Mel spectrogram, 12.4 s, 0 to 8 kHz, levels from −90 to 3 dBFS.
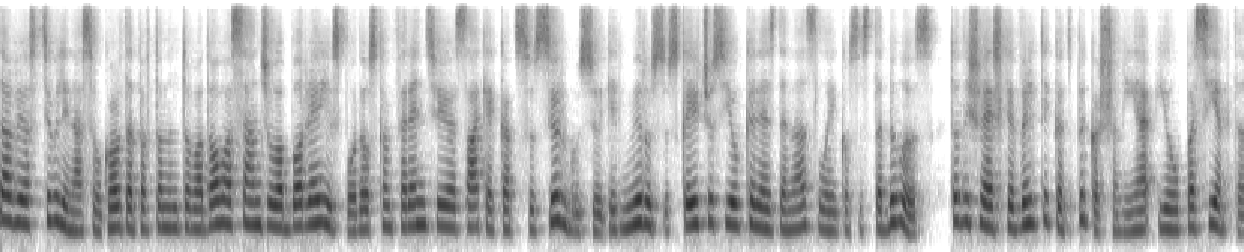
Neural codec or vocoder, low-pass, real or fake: codec, 16 kHz, 0.3 kbps, FocalCodec; 7.2 kHz; fake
